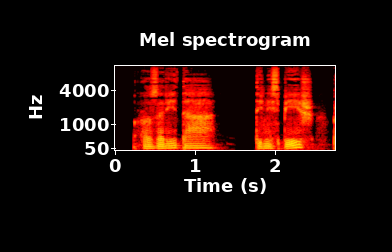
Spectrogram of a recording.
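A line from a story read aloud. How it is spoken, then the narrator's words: Whisper. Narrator (Russian): прошептала Агата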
